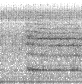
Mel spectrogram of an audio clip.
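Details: Engine at idle with a newly fitted Contitech timing belt: a thin, steady, high-pitched whine over a quiet idle. The owner suspects the new belt; unconfirmed.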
